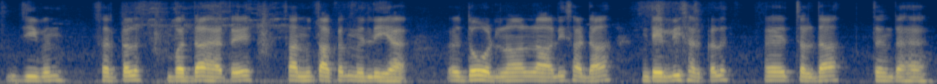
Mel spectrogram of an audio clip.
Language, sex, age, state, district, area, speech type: Punjabi, male, 18-30, Punjab, Pathankot, rural, spontaneous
